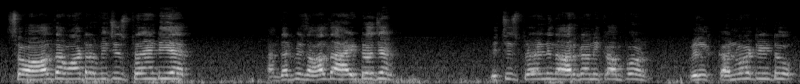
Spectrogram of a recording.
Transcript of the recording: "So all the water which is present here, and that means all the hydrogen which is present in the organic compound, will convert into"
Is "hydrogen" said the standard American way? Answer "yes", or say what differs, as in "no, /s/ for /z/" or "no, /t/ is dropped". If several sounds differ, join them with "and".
yes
